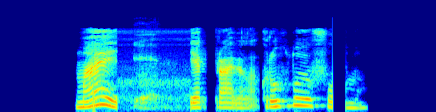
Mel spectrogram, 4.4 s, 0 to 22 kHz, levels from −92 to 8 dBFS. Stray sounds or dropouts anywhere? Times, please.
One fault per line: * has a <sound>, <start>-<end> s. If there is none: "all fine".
* has a throat clearing, 1.3-1.8 s
* has a dropout, 3.3-3.5 s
